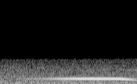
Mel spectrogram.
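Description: An Antarctic blue whale's song: a single long, low tonal note that swells in loudness, holds steady, then slides slightly downward at the end over a soft background rumble.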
